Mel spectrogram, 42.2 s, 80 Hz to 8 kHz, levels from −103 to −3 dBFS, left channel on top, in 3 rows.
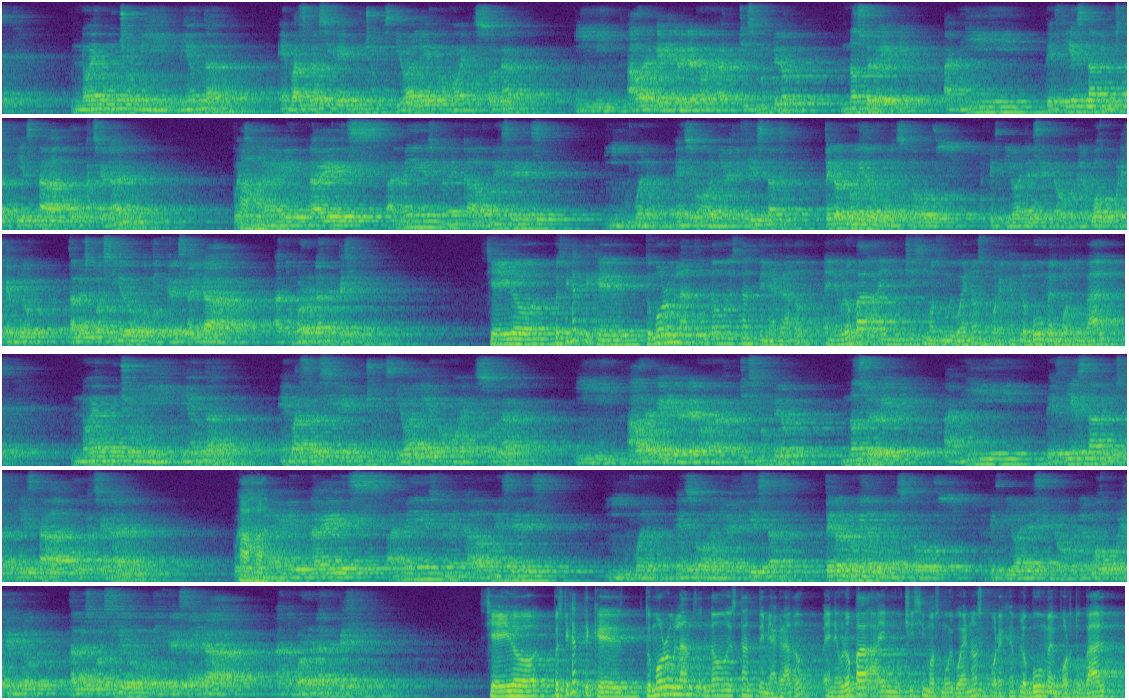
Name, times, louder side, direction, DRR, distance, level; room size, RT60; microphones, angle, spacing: voice 1, 0.9-2.8 3.5-6.4 7.2-9.9 10.5-11.4 11.8-12.7 13.0-15.7 17.0-20.8 21.6-23.8 24.4-26.0 26.4-28.5 29.0-31.0 31.5-32.7, left 1 dB, 75° left, -4 dB, 1.7 m, -25 dB
voice 2, 17.0-17.4 34.2-35.9 36.2-41.9, right 4 dB, 75° right, 8 dB, 0.4 m, -21 dB
8.2 x 3.4 x 5.5 m, 2.5 s
head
